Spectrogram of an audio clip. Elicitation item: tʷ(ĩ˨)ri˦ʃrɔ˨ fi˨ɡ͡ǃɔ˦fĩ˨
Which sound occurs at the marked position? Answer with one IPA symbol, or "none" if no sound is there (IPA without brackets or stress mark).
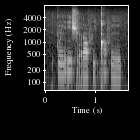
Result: ĩ˨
